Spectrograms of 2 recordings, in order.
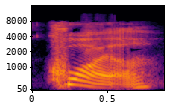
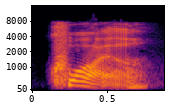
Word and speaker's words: choir: Here, choir, choir.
